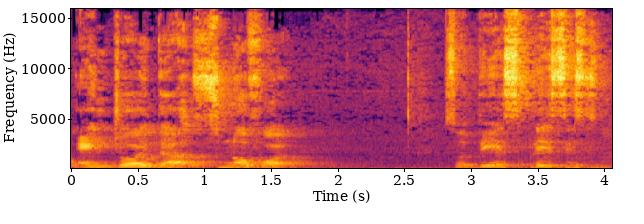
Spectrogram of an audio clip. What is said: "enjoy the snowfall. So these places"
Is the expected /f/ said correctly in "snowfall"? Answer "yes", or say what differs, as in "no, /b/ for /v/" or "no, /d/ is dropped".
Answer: yes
